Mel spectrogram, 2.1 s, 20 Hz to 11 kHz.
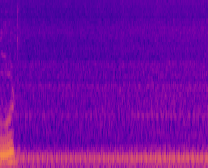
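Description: Komatsu PC400 excavator's diesel engine idling steadily, heard as an even low hum from inside the cab.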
